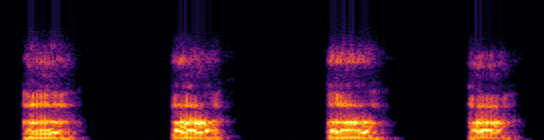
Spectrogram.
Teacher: ini tempat keluarnya itu pangkal tenggorokan yang paling bawah. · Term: Hamzah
